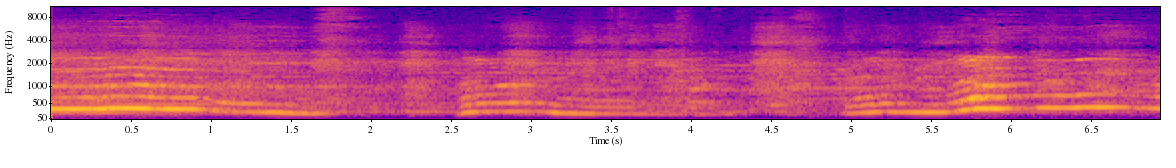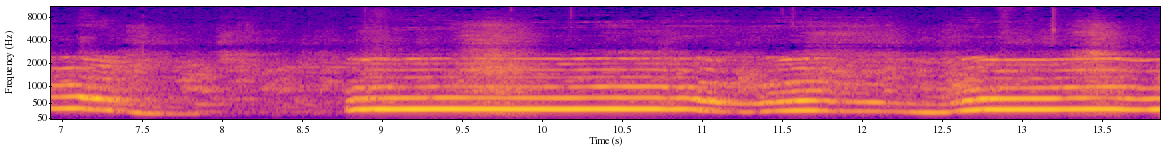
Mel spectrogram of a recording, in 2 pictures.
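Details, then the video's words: A 2-year-old male Alaskan Malamute howls at a bear documentary on the TV, in long, wavering notes that slide up and down, some sustained and steady. "Alaskan Malamute Howling at the TV"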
